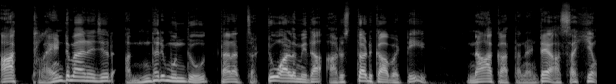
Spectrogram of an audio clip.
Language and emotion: Telugu, disgusted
